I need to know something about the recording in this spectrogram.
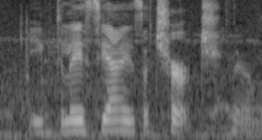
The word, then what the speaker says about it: iglesia: with i in spanish the sound is as in iglesia iglesia iglesia is a church there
